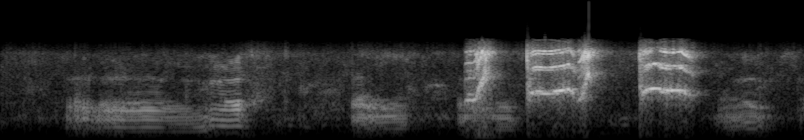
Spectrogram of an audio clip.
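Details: A dog named Rommel gives a run of short howls and whines, lower wavering notes followed by three higher, strained yelping howls about a second apart, indoors with no other sounds.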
